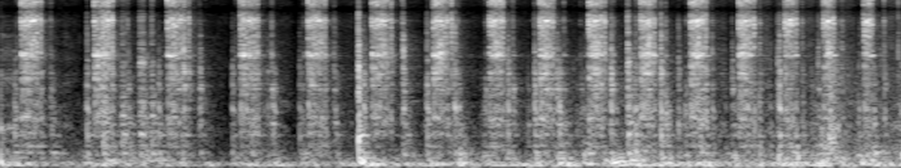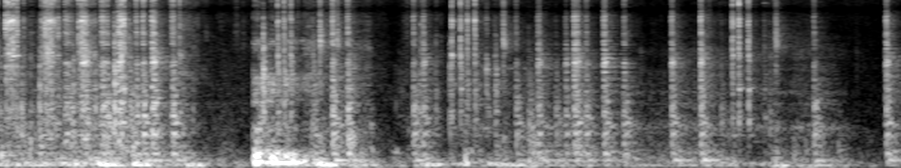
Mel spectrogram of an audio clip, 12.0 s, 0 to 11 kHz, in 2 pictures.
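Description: Ratchet tightening a dual pulley belt setup on a Mazda RX7 rotary engine, a steady run of quick, close clicks with a brief pause and a clunk near the middle before the clicking resumes.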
